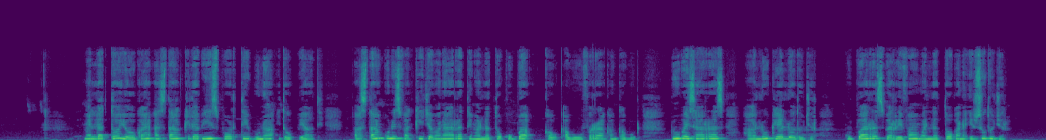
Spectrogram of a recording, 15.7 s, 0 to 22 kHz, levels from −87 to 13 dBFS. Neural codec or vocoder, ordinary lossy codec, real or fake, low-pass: none; AAC, 48 kbps; real; 14.4 kHz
